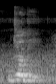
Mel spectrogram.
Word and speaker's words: যদি: অন্তস্থ জ দয়ে রস্বীকার যদি, কিন্তু আমরা মুখে বলি কি? যদি, অর্থাৎ বর্গীয় জোর উচ্চারণ আর অন্তস্থ জয়ের উচ্চারণ আমরা একসাথে করে ফেলি।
